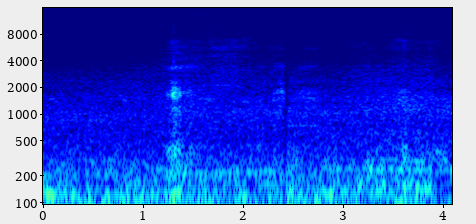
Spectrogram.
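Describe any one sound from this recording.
A car's tailgate swings open with a thud.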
